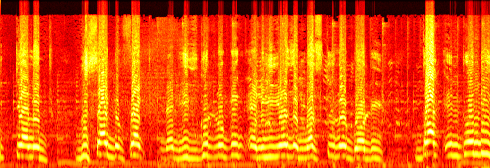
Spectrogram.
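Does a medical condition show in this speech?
Yes: cerebral palsy.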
